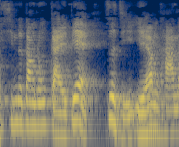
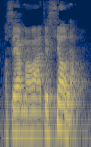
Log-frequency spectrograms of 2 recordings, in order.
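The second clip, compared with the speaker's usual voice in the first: normal talking voice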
